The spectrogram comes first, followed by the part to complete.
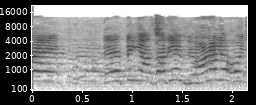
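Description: A girl speaking into a microphone, with a short pause about half a second in before her voice resumes.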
